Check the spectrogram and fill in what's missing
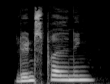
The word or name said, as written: lønspredning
